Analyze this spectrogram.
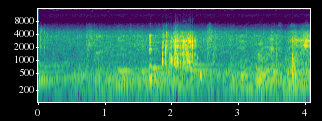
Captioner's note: slurps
